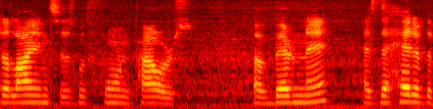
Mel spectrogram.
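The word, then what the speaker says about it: Berne: with foreign powers of bernay as the head of the protestant association okay so that's spelled b-e-r-n-e almost sounds like bernie bernie sanders sounds funny and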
